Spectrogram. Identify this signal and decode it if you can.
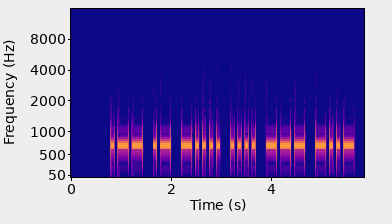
Morse code, heard as a keyed tone, about 17 wpm, 700 Hz. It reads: WA6HOX
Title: USA Call Signs - 6 Characters - Repeated 2x - 17wpm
